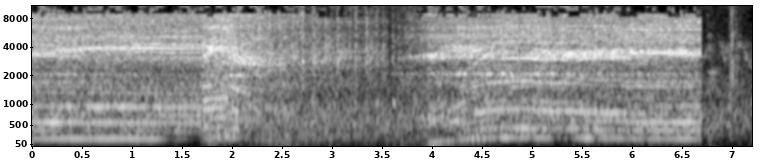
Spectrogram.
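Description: Chainsaw in Farming Simulator 22 cutting through wood, a loud steady engine drone with pitch dips and rises as the blade bites and revs, ending abruptly.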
